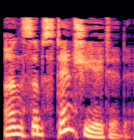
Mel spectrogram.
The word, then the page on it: unsubstantiated: British English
